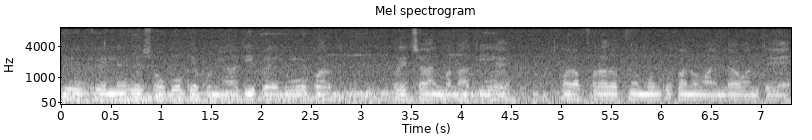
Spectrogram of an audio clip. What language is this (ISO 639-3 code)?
urd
